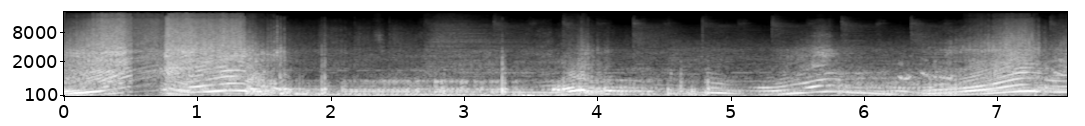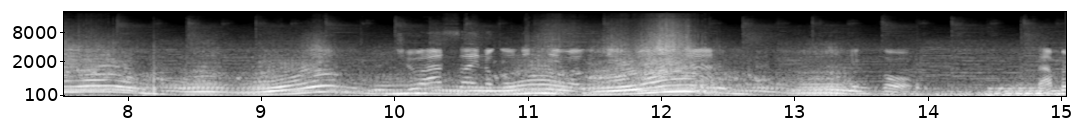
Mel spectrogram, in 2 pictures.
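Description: A BMW M4 spins donuts at a drift day, its engine revving up and down in repeated surges while the tires squeal. The car is loud and close, and excited voices break in now and then.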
